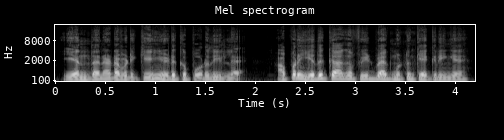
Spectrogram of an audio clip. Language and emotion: Tamil, disgusted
